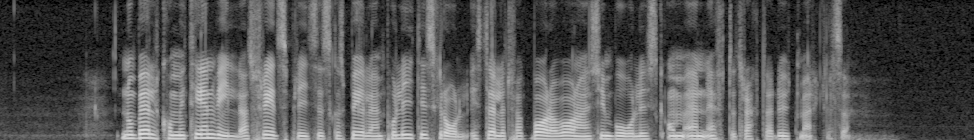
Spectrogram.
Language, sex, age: Swedish, female, 36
